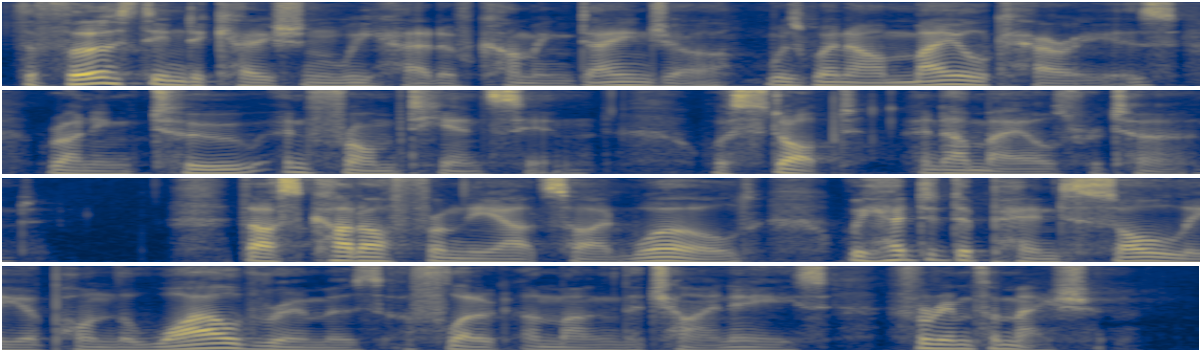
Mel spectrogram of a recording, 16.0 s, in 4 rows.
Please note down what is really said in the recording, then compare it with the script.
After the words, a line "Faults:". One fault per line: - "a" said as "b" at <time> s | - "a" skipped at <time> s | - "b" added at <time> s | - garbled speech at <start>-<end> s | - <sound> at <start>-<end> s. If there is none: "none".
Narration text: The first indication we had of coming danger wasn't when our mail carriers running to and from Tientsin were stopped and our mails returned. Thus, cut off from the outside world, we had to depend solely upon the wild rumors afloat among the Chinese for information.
The first indication we had of coming danger was when our mail carriers running to and from Tientsin were stopped and our mails returned. Thus, cut off from the outside world, we had to depend solely upon the wild rumors afloat among the Chinese for information.
Faults:
- "wasn't" said as "was" at 2.5 s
